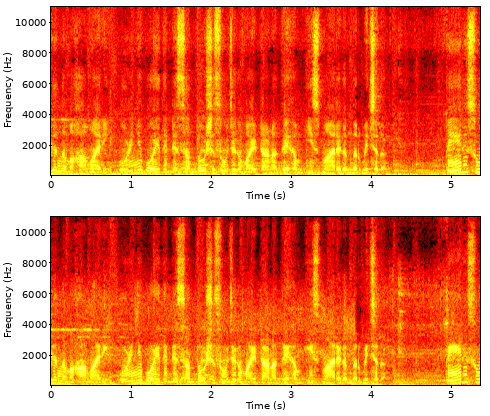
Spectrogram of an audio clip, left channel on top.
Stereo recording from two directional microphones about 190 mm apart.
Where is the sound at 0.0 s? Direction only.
25° left (ahead or behind).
